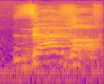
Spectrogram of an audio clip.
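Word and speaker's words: Zaslav: held by david's i looked up how to pronounce his name and i ready for god is zelda zelda david zelda zazlov there we go okay so he was the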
